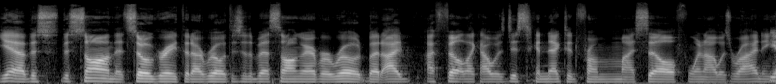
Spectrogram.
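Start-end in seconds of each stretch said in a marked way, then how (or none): none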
